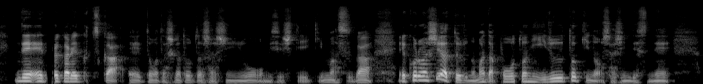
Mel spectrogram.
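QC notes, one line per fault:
0.45–0.56 s, damaged data in a compressed stream: a short disturbance, about 0.11 s long, breaks in where the compressed data has been corrupted. The decoder misreads the bad frames, loses sync and hunts for the next valid frame header before clean decoding resumes. On a spectrogram it shows as an abrupt break with hard vertical edges. The waveform shows a discontinuity.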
